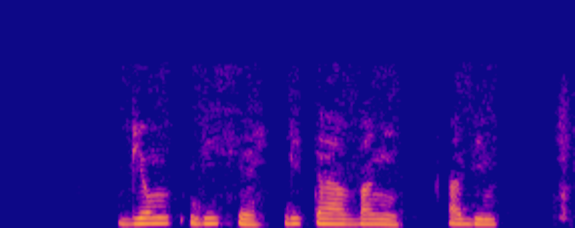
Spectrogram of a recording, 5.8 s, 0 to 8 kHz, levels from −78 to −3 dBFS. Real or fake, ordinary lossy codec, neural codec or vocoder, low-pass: real; MP3, 24 kbps; none; 7.2 kHz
